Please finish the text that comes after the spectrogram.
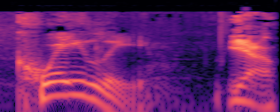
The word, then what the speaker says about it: Quealy: thing of of endearment we keep aist of mispronunciations you do qua yeah like the bird okay where does the name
